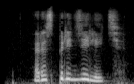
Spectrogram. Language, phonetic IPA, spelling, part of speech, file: Russian, [rəsprʲɪdʲɪˈlʲitʲ], распределить, verb, Ru-распределить.ogg
- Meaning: to distribute, to apportion, to allocate (to divide and distribute portions of a whole)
